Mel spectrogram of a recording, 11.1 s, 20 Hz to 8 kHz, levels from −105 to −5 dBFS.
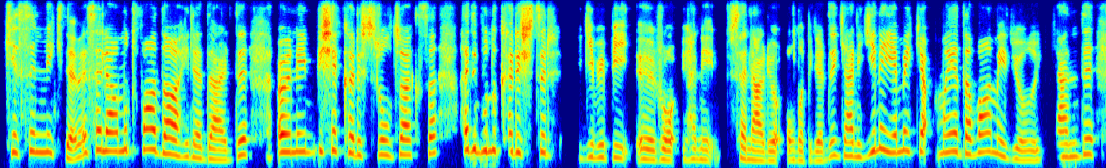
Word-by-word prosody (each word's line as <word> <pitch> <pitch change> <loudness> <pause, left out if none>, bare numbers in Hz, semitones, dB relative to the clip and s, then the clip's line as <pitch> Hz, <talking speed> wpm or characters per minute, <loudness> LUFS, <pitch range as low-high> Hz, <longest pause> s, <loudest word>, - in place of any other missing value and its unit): Kesinlikle. 310 -1 -2
Mesela, 330 +2 +1
mutfağa 360 0 +1
dâhil 260 -5 +3
ederdi. 190 +4 -1 0.3
Örneğin, 315 0 +2
bir 335 - +3
şey 340 0 +9
karıştırılacaksa 265 0 0 0.2
"Hadi, 350 +1 +3
bunu 335 +1 -1
karıştır." 315 -1 +3 0.3
gibi 220 0 -2
bir, 215 -2 +1
eee, 180 -1 -2
ro 175 -2 -1
hani, 180 -2 -5
senaryo 165 -5 -1
olabilirdi. 165 +6 -5
Yani, 240 -1 0
yine 335 +5 +1
yemek 325 +2 -1
yapmaya 315 +1 -1
devam 310 +3 0
ediyordu. 185 -9 -4 0.2
Kendi, 235 +4 -1
275 Hz, 140 wpm, -24 LUFS, 200-320 Hz, 0.3 s, şey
